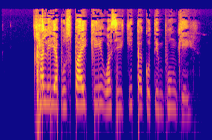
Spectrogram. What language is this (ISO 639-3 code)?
qxu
